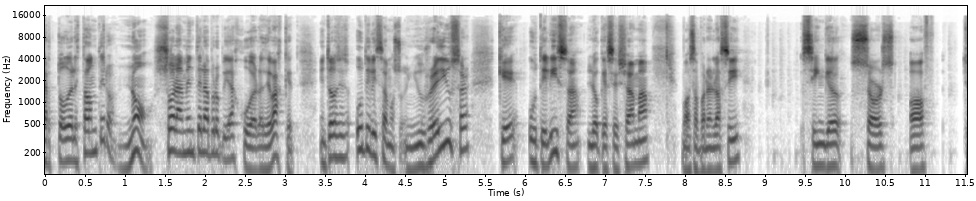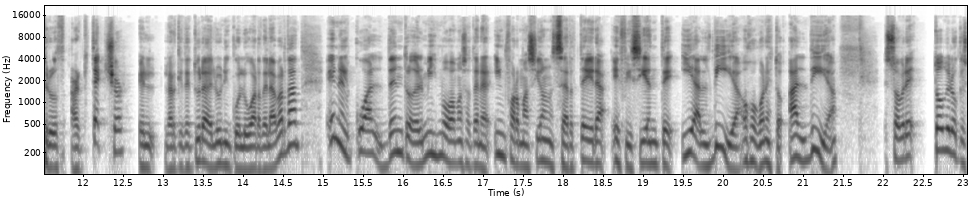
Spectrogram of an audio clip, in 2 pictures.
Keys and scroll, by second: 3.5 j, 3.9 v, 6.0 Escape, 6.7 o, 8.2-11.3 typing, 11.4 Escape, 12.2 ctrl+s.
